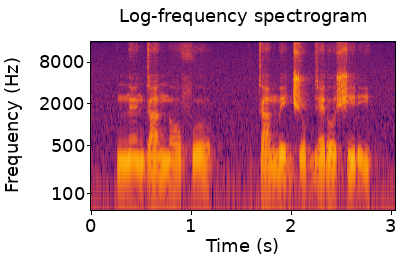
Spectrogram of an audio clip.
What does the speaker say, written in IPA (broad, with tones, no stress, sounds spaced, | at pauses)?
n ɛ̃˨ ɡ a˧ n ɔ˨ f o˨ | k a˦ m e˧ d͡ʒ o˨ ɡ ɛ˨˦ ɾ o˦ ʃ i˧ ɾ i˨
